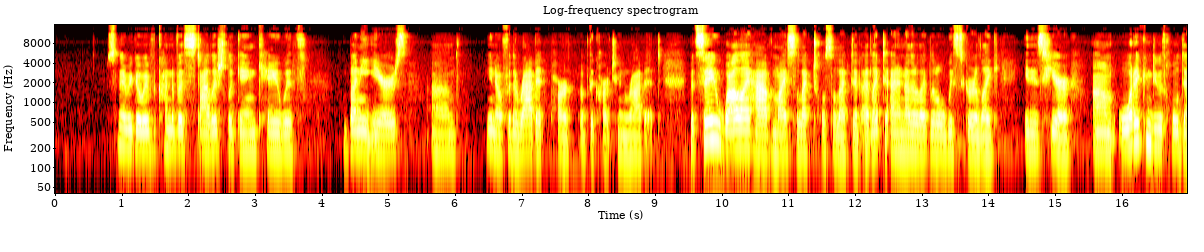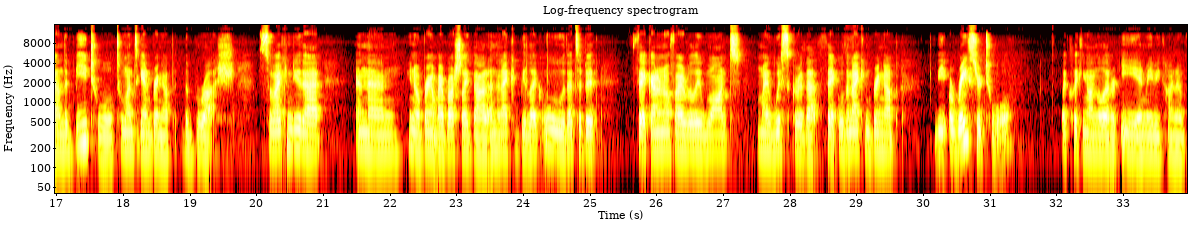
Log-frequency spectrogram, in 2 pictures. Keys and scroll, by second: 17.2 b, 30.1 e.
